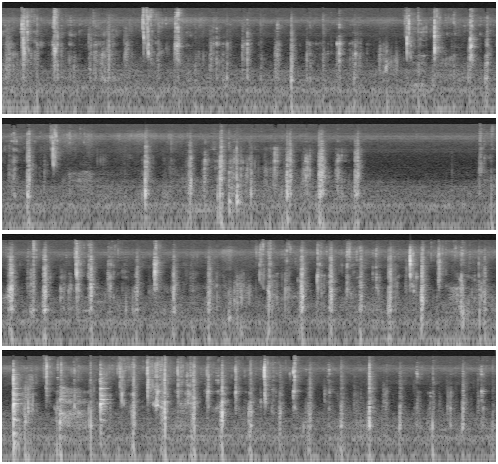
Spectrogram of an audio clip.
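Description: Close-up chewing and crunching of radish-kimchi fried rice, the crisp radish cubes giving quick crunches between mouthfuls. The chewing pauses briefly a little before halfway, then comes back busier to the end, with one sharp click standing out about three-quarters of the way through.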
